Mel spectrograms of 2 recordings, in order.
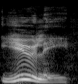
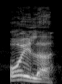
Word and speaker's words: Eule: she says it's pronounced yuli yuli except it is a german word for owl that means it's actually pronounced euler so as far as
